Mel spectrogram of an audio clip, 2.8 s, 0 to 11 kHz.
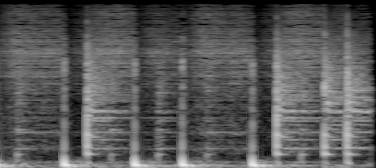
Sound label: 85 bpm, hardrock giant gate, drum loops and breaks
